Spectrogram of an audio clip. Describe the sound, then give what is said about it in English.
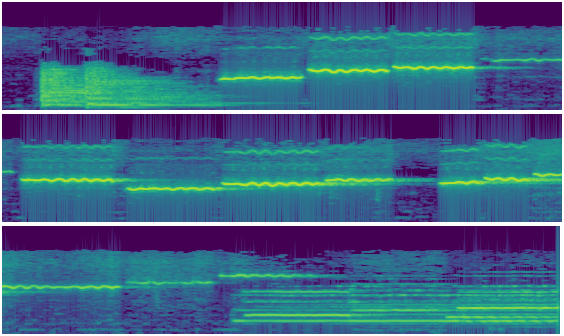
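A whistled tune, a clear solo melody of sustained and gliding notes in the upper register that begins after a short low thud, with brief pauses between phrases, loud and alone without talk. “Let that whistle be your signal”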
